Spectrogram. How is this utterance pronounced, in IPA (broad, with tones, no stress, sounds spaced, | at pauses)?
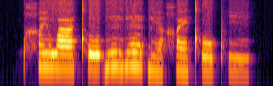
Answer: χ ĩ˧ w ã˧ tʰ o˧ ɡ ũ˦ ɡ õ˦ ɓ ĩ˨ χ ẽ˨ tʰ o˨ pʰ i˨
